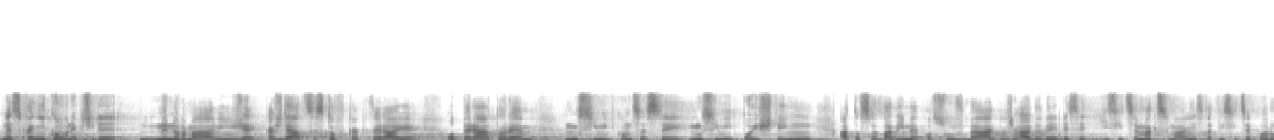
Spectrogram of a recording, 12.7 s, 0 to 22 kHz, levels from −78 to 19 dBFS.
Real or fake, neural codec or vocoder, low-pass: fake; codec, 16 kHz, 2 kbps, X-Codec, HuBERT features, trained on balanced general audio; 7.2 kHz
